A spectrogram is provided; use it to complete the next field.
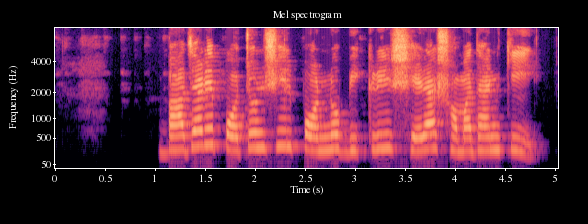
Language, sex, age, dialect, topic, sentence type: Bengali, female, 18-24, Northern/Varendri, agriculture, statement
